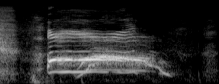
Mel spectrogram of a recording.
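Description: A child's high-pitched scream, held steady for about a second and falling away at the end, voicing a plush toy character in play.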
